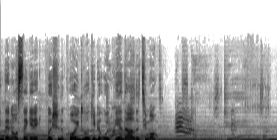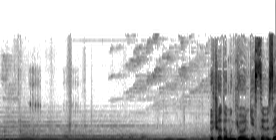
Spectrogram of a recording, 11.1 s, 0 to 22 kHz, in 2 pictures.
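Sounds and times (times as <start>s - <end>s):
speech: 0.1s - 3.7s, 9.8s - 11.0s
steady tonal background: 1.8s - 11.0s
ginger cat meowing: 3.5s - 5.4s.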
